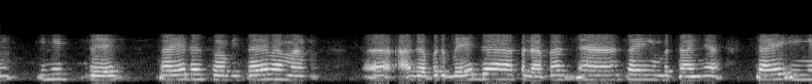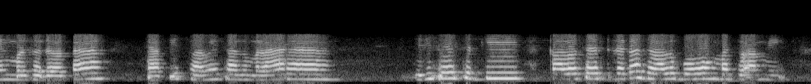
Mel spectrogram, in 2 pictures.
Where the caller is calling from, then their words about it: Tangerang, Banten, Indonesia; Saya dari Tangerang.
